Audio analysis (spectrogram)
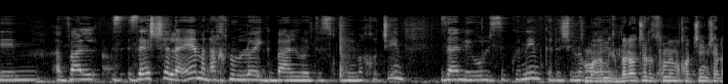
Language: Hebrew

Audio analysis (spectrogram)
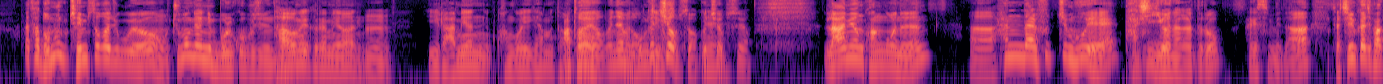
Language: Korean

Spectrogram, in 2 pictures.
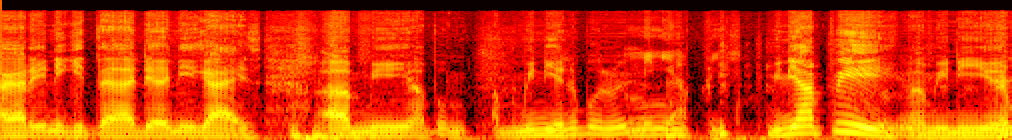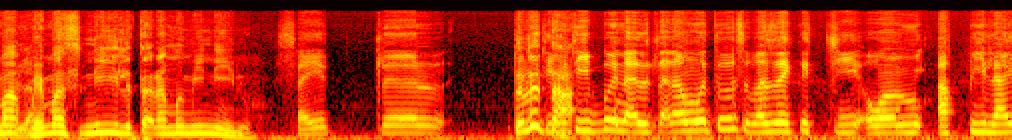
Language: Malay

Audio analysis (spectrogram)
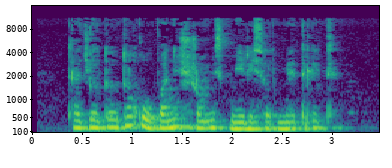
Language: Georgian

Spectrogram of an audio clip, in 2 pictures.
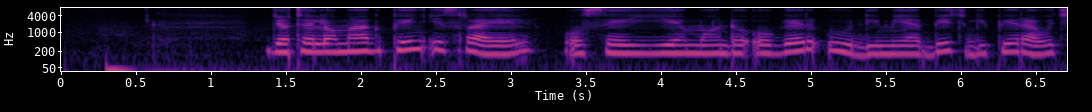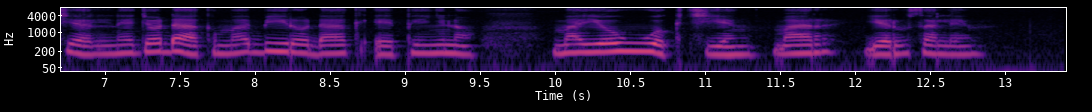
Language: Luo (Kenya and Tanzania)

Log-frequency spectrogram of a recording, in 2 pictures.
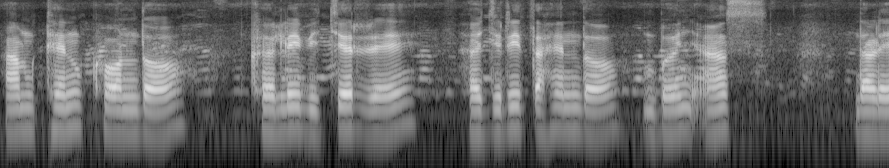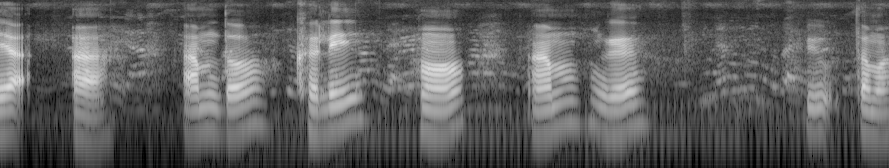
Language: Santali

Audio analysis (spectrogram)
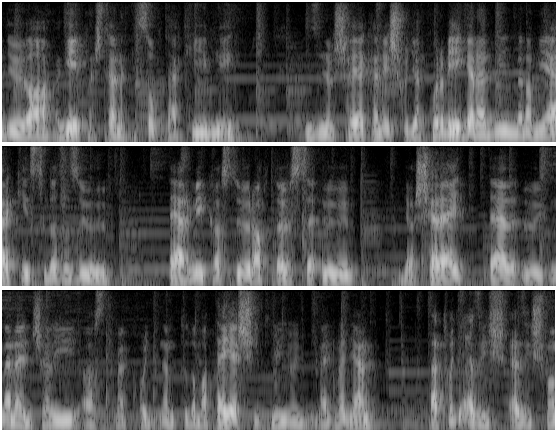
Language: Hungarian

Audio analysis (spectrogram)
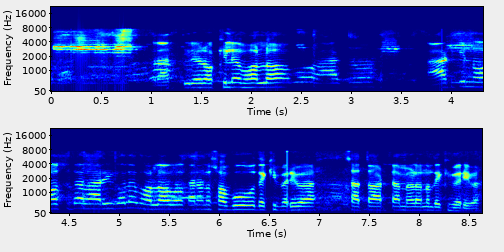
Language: Odia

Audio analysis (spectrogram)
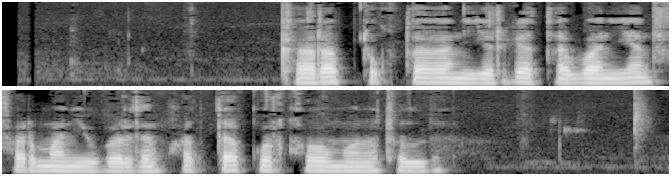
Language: Bashkir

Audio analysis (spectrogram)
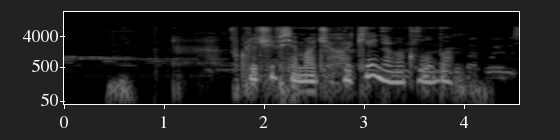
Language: Russian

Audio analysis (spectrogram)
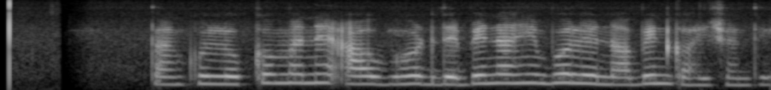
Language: Odia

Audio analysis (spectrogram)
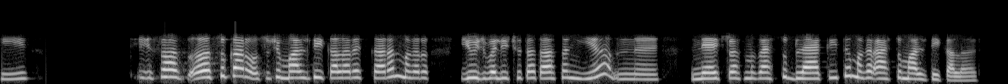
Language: Kashmiri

